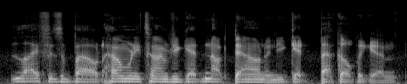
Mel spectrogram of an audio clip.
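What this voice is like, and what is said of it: Imitates another person's voice. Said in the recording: “terrible Stallone impression”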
